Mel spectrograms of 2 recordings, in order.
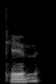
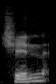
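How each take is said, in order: First: The word begins with a 'k' sound. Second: The word begins with a 'ch' sound. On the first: The speaker calls it wrong. "and not Kin" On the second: The speaker calls it right. "the Chinese deck is called Chin"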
